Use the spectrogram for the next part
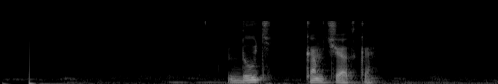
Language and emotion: Russian, neutral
